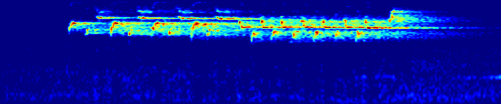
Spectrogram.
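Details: European goldfinch singing in the Moroccan wedani song style: after half a second of quiet, a continuous high, bright run of rapid twittering trills and buzzy notes lasts about two and a half seconds, then fades.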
